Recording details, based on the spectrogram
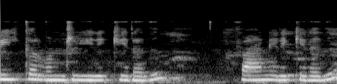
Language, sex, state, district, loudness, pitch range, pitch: Tamil, female, Tamil Nadu, Namakkal, -12 LUFS, 200-225 Hz, 205 Hz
